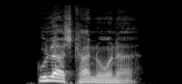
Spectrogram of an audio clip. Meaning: field kitchen; a trailer that provides food to army troops
- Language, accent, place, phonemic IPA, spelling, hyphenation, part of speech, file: German, Germany, Berlin, /ˈɡuːlaʃkaˌnoːnə/, Gulaschkanone, Gu‧lasch‧ka‧no‧ne, noun, De-Gulaschkanone.ogg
